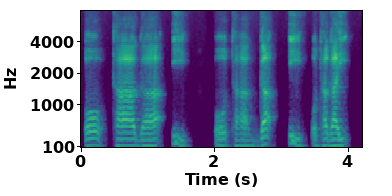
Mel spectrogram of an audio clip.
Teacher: the AI too, you have to be careful, is a double length vowel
